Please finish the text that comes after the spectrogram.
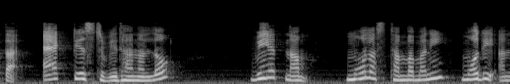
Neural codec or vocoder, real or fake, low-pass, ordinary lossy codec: vocoder, 22.05 kHz, 80 mel bands, WaveNeXt; fake; 7.2 kHz; none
